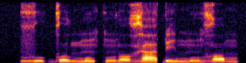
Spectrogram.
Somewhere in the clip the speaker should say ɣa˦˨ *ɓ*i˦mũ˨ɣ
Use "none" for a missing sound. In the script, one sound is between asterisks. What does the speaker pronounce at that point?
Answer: ɗ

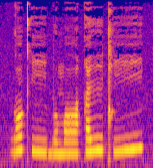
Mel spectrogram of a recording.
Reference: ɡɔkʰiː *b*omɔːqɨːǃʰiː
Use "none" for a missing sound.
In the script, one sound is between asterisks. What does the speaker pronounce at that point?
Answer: b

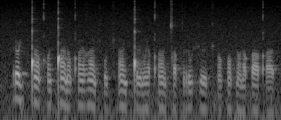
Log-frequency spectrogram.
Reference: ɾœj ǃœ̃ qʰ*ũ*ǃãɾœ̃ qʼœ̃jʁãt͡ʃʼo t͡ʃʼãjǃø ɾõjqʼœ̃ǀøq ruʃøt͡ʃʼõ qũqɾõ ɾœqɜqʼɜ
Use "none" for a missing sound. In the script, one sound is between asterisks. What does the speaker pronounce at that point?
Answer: ũ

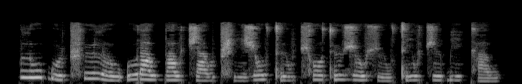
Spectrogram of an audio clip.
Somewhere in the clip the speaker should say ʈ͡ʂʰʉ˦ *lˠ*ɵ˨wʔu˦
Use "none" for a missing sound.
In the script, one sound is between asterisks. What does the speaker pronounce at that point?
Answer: l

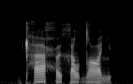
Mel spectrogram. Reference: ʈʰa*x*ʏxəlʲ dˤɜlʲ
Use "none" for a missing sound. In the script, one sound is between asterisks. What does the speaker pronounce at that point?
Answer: ħ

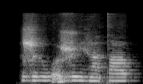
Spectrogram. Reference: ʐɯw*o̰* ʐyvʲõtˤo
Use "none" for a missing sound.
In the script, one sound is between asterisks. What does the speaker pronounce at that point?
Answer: o̰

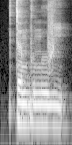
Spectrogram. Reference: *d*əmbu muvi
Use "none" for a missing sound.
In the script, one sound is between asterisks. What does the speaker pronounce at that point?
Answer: t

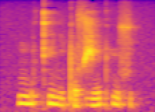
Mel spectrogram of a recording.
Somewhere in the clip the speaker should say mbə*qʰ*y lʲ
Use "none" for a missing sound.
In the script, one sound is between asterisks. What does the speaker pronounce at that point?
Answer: kʰ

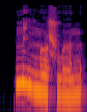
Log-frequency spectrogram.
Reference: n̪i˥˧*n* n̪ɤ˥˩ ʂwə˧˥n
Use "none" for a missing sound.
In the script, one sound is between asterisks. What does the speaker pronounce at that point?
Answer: ŋ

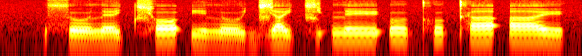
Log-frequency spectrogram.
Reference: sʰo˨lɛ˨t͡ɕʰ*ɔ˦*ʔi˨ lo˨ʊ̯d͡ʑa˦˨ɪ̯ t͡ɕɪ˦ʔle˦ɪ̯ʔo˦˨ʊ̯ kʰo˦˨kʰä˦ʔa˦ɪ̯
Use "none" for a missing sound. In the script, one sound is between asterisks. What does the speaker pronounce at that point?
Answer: ɔ˦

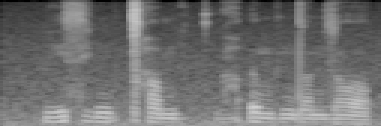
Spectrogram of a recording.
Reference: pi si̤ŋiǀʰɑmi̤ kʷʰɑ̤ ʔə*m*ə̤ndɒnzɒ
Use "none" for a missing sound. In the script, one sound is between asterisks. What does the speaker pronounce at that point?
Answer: m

